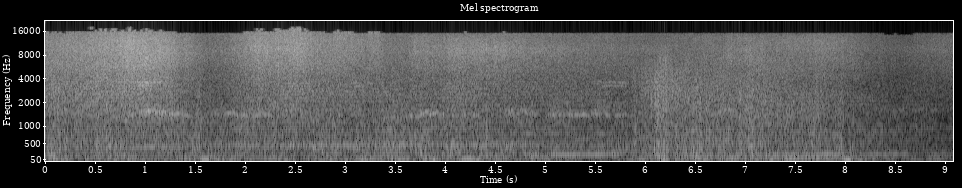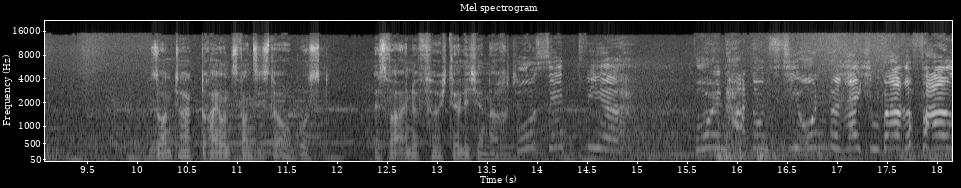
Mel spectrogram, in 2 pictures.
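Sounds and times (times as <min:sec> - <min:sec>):
crashing, surging waves in a storm at sea: 0:00.0 - 0:18.1
howling wind lashing a raft: 0:00.0 - 0:18.1
speech: 0:10.3 - 0:14.6, 0:15.9 - 0:18.1.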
